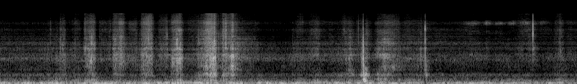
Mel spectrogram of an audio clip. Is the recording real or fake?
fake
